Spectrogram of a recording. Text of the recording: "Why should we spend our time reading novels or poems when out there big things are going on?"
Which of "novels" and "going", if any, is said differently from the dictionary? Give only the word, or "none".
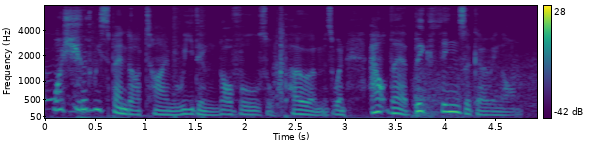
none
